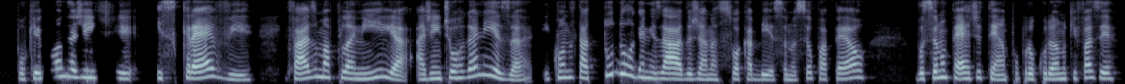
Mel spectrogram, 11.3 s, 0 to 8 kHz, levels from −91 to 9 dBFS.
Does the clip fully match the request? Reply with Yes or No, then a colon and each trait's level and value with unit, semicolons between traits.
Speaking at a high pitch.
Yes: high, 205 Hz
